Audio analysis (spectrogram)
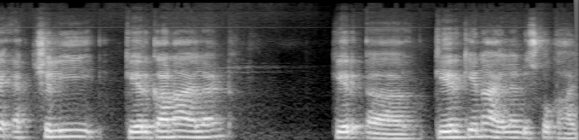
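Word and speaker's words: Kerkennah: से एक है एक्चुअली केरकाना आइलैंड, केरकेना आइलैंड इसको कहा जाता है, केरकेना आइलैंड, प्रोनाउंसिएशन उसका केरकेने है, और दूसरा है जेब्रा आइलैंड।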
